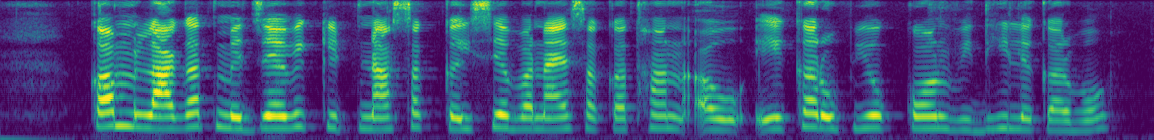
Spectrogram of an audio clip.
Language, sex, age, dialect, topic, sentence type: Chhattisgarhi, female, 25-30, Northern/Bhandar, agriculture, question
